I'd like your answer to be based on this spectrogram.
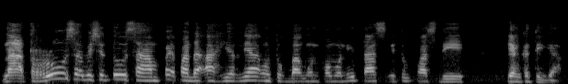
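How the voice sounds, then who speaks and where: Husky lively man telling a story. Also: fairly high pitch, normal speed, low-quality recording. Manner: animated storyteller, laughs and acts out quotes. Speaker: pastor. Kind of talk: casual testimony in a talk show.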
